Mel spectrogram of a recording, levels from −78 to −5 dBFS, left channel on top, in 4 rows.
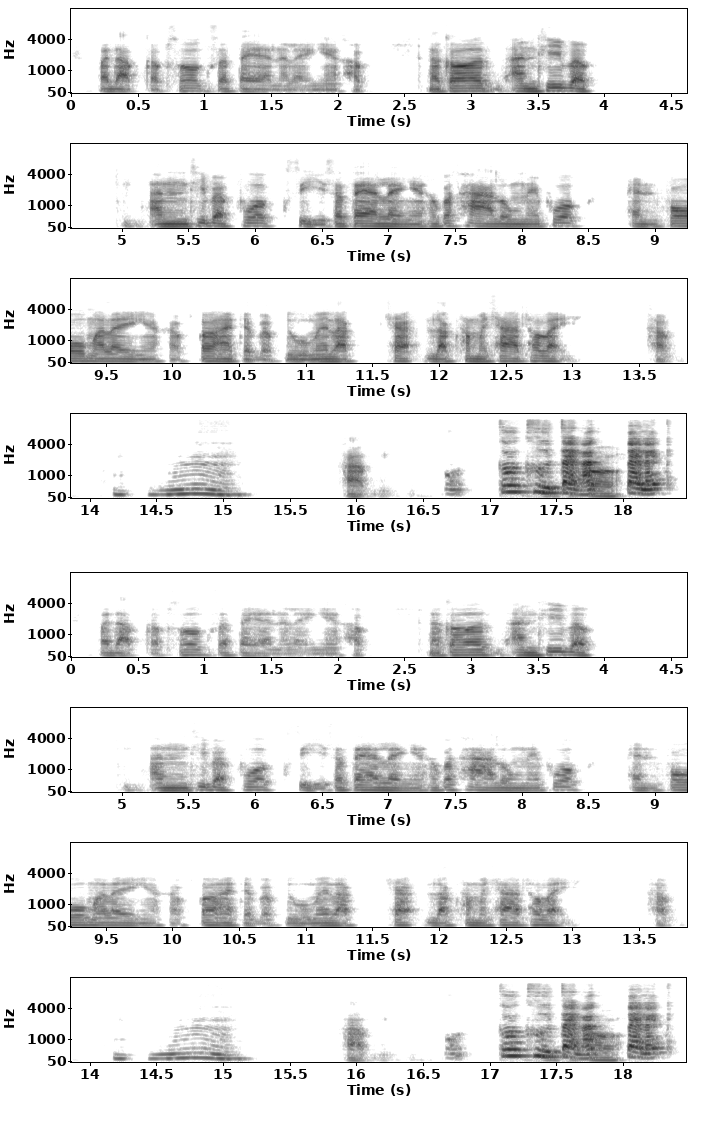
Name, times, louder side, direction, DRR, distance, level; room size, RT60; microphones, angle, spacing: voice 1, 0.2-2.2 2.7-3.9 5.0-8.4 8.8-11.3 11.6-13.0 13.6-13.7 15.9-16.1 17.7-17.9, left 4 dB, 65° left, 0.6 m, -32 dB
voice 2, 14.2-15.2 16.7-16.8 17.1-18.3, left 3 dB, 30° left, 0.7 m, -25 dB
2.0 x 2.0 x 3.3 m
head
